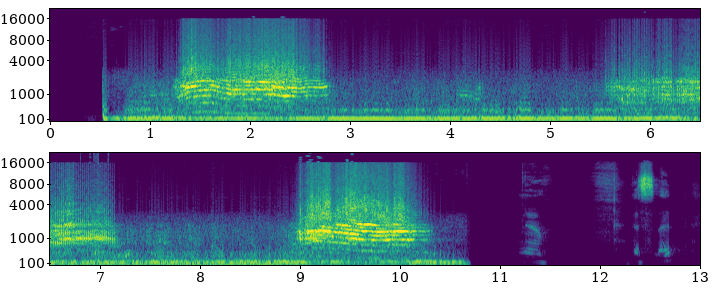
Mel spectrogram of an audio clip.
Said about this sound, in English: Okay, let's go on next here. Gray whales.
